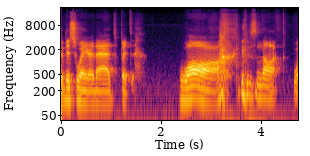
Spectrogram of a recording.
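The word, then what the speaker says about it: Waaagh!: about their favorite word wha and they say wha rhymes with far but is much longer and it can only be correctly pronounced at a deafening volume rhymes with far it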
